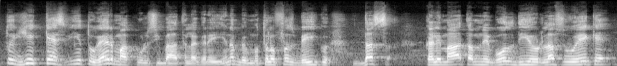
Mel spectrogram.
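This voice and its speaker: His fairly high voice darkish in tone and lively in intonation, a man from Pakistan teaches Arabic grammar in a madrasa classroom. He regularly asks whether students follow and stresses points by slowly repeating key phrases.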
